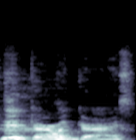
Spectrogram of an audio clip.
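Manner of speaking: terrible, goofy, dumb cartoon nerd voice. Speaker describes Chris as the typical nerd, then does a bad Chris impression. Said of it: "That's my Chris impression".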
